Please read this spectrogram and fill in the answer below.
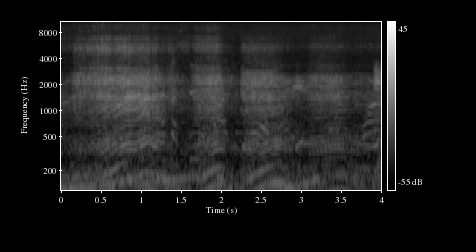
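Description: Demolition-derby car engines revving hard, their pitch climbing and falling again and again over a steady rushing background noise.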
